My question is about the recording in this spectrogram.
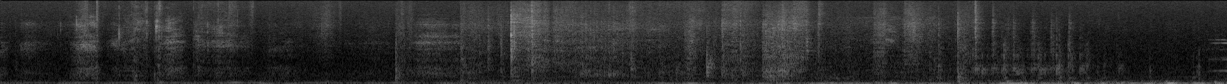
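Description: Horror-film sound design: a low rumbling drone under scattered soft knocks, rustles and breathy sounds, swelling louder over the last few seconds.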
